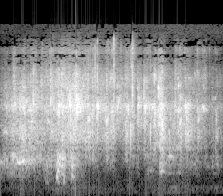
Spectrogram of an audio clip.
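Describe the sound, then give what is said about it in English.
An audience at a talk applauds the statement that integration is necessary, with a dense, steady patter of many hands clapping, holding at a fairly even level for a few seconds before tapering slightly at the end. “Yeah, y'all can definitely clap for that.”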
